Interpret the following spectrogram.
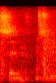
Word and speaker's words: Sindhu: So Hindu first referred to a great river, which is the Sindhu River, and then it referred to the people on the other side of the river.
